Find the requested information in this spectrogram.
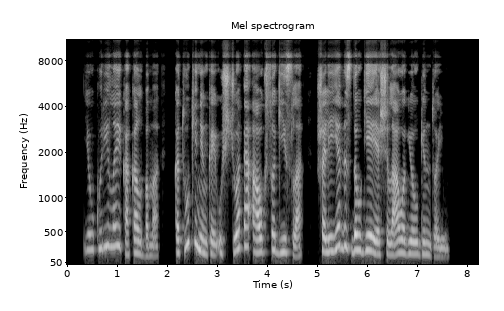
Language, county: Lithuanian, Kaunas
